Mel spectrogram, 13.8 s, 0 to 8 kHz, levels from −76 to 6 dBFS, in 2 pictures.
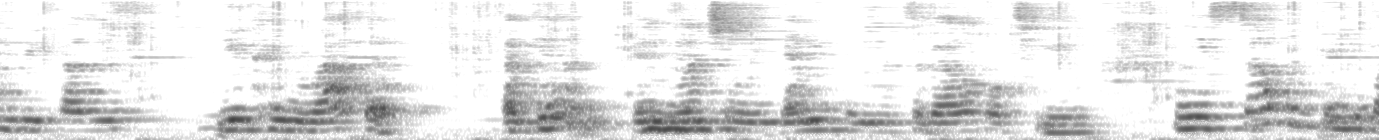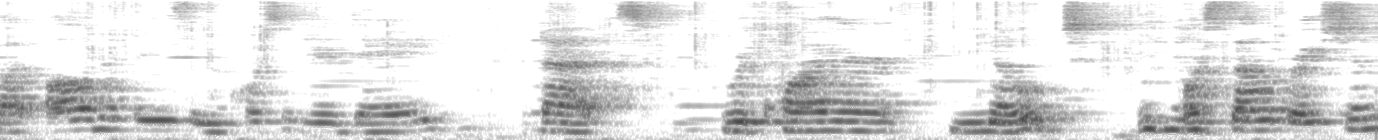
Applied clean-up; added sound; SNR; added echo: classical method WPE with log-MMSE.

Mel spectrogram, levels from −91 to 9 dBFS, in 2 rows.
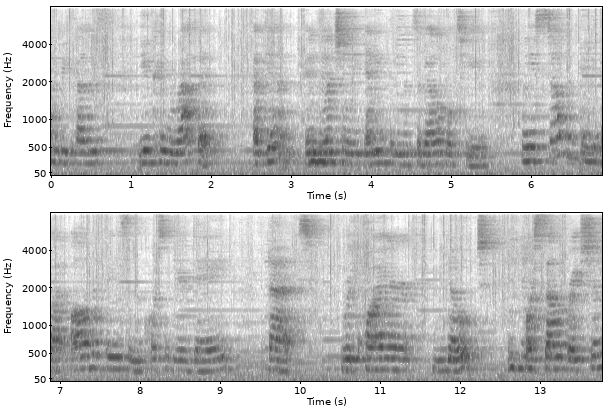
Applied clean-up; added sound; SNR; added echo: none; Fire; 16 dB; reverberation time 0.7 s.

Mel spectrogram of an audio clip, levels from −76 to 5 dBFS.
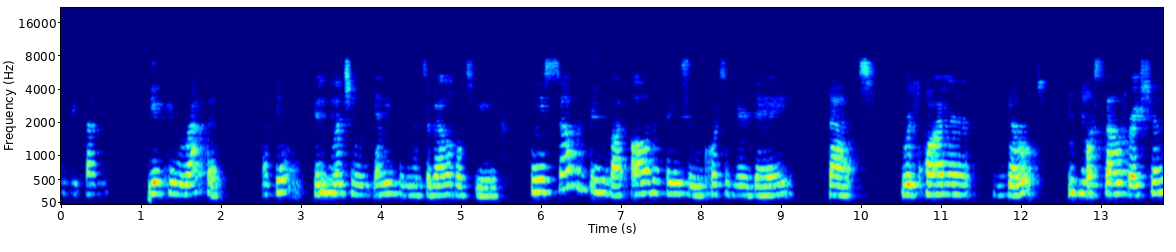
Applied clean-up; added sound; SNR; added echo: neural mask model DeepFilterNet 3.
